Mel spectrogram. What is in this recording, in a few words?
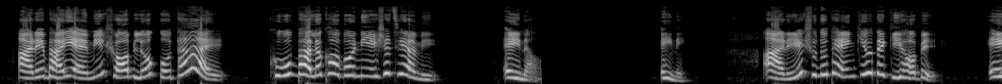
Character Voice Sample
